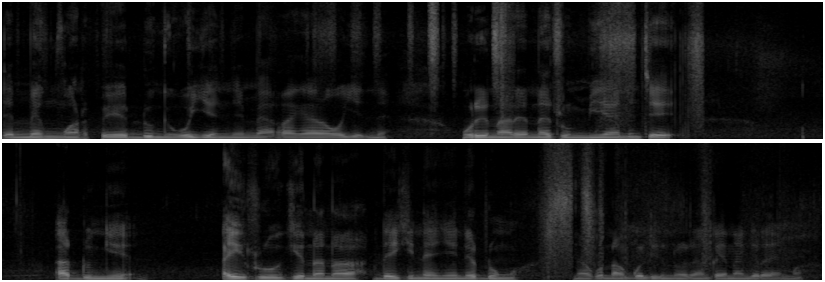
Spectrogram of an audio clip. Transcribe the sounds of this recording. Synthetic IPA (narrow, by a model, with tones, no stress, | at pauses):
dɛ˨me˦ŋwa˦ɾpe˨˦du˨ŋe˨wo˦je˨ɲɛ˦m˨a˨ɾa˦ka˦ɾa˨wo˦je˨ɲɛ˦wu˦ɾi˦na˦ɾe˨na˦i˦tu˨mi˦a˦ni˦nt͡ʃe˨ | a˨du˨ŋe˨ | a˦i˨ɾo˨ke˨na˨na˨da˨i˨ki˦ne˨ɲe˦ne˦du˨ŋu˨n˨a˨ku˦na˨ɡo˨li˦ki˦no˨ɾŋka˦na˦ɡɪ˨ɾa˨i˨ma˦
